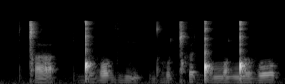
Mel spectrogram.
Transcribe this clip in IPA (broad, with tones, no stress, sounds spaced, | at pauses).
ǀ a˨ | ɡ͡ǃ ə˨ v ɔ˦ ɡʱ i˨ | dʱ o˨ ǀʰ ə˦ ɡ͡ǃ ɔ˨ ŋ ɔ˨ ŋ͡ǃ ɤ˨ v o˦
